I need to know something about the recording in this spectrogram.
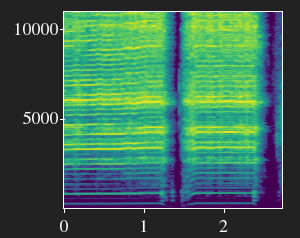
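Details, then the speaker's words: Tamiya Hornet with Sport Tuned 380 motor: a high whine spins up, holds and winds down twice. The motor feels rough and gets warm; the owner suspects he burnt it out by running it too hot without rests. "Yeah, that does not sound kind of smooth or nice. I don't know."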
